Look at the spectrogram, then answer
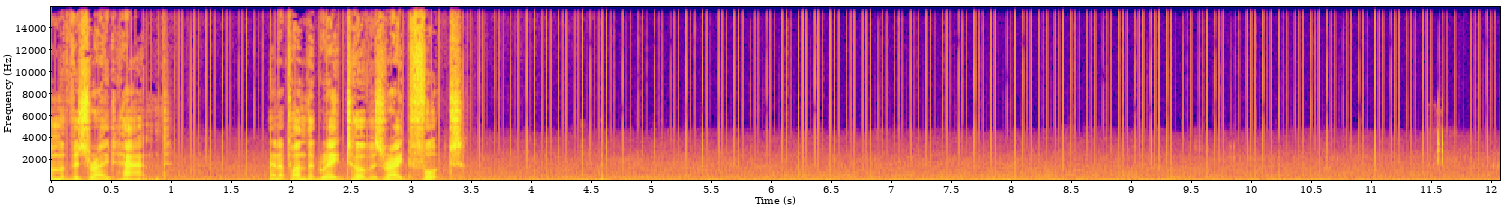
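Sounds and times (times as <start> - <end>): low rumble: 0.0 - 12.0
steady rain falling: 0.0 - 12.0.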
